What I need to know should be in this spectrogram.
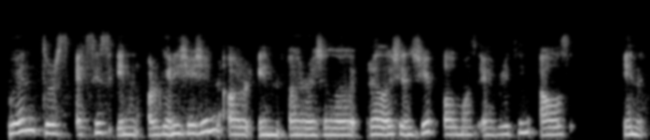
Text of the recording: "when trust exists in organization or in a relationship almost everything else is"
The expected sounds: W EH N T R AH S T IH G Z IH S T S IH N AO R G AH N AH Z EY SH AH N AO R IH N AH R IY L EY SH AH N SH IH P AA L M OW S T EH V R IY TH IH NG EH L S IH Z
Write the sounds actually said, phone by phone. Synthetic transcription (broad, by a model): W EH N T AH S IH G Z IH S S IH N AO R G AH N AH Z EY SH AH N AO R IH N AH R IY L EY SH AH N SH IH P AA L M OW S T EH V R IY T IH NG EH L S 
